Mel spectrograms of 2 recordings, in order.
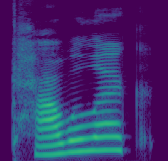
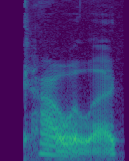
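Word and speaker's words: Kawalek: I want to say I'm saying that right, but I don't think I am. – Mr. Cowlick. Got it. – No, like... – I'm sorry. – No, it's K-A-W-A-L-E-K. – Cowlick. Okay. Okay.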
